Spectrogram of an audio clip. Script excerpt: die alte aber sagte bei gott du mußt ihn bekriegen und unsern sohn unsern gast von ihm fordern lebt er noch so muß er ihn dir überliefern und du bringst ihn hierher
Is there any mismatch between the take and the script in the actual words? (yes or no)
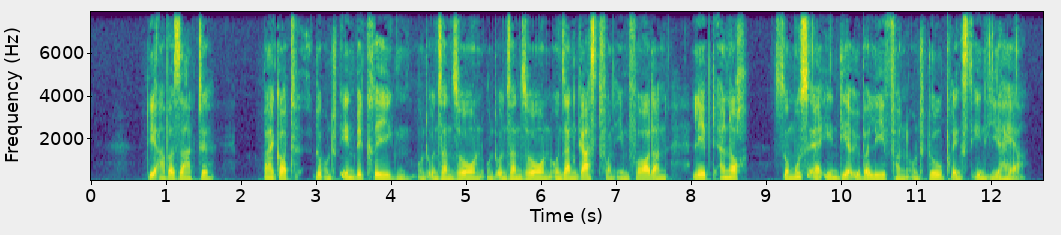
yes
